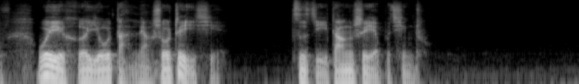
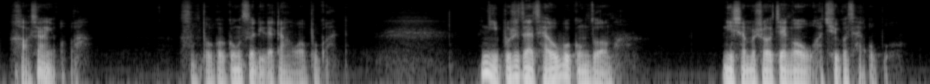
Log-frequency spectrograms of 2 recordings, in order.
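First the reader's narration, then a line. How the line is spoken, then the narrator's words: Indifferent, casual. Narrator (Chinese): 林信成淡淡的无所谓的承认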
